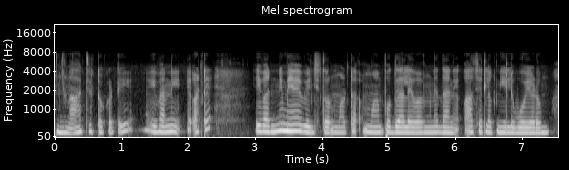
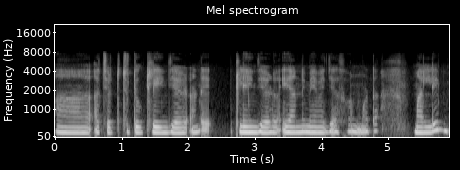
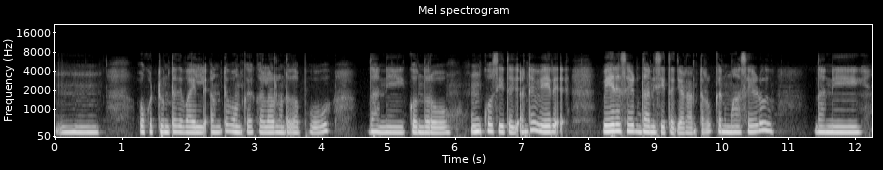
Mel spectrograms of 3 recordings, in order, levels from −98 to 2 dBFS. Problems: background sounds at intervals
